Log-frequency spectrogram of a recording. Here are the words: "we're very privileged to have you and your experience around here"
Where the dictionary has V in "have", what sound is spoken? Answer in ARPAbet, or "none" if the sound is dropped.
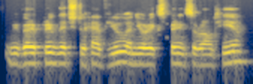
V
